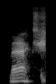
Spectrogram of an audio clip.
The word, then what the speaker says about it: Maxim: Maxim. Shabanov. Just like the magazine, spelled the same way.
